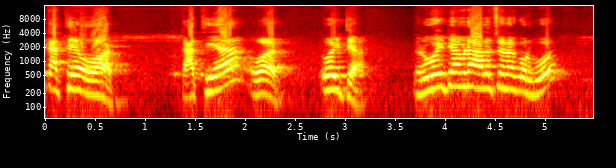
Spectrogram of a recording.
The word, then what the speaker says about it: কাথিয়াওয়াড়: কাথিয়াবাড় আমরা বলি, কিন্তু অ্যাকচুয়াল উচ্চারণ হচ্ছে কাথিয়াওয়াড়।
